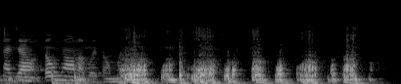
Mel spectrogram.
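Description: A person talking in a continuous stream, with no other clear sound; the voice stops just before the end.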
